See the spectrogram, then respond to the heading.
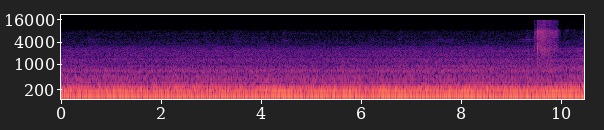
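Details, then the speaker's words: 1996 Dodge Ram 5.2 V8 just after a throttle body cleaning and new IAC valve: steady, even low rumble with no misses or hunting, settling into a smooth, slightly raised idle. Previously RPMs dipped very low on throttle let-off. Normal idle. "So far, so good. It already idles a little bit higher than it did before."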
